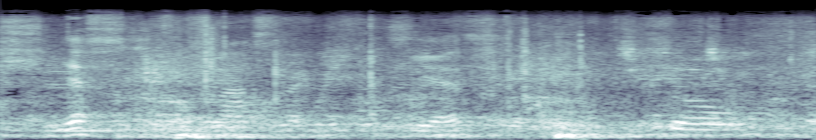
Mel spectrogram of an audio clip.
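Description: Paper rustles as a page is moved.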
